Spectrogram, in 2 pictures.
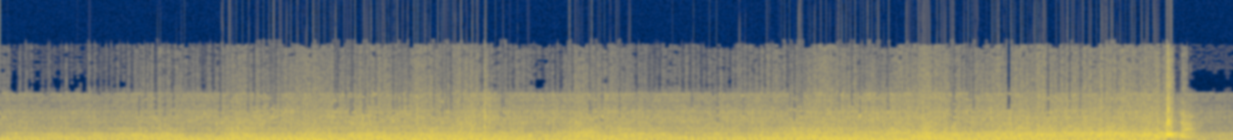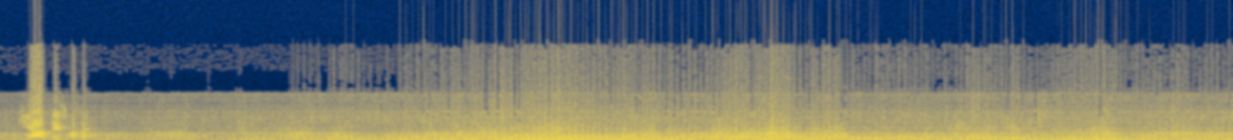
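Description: An aircraft engine drones steadily overhead.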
